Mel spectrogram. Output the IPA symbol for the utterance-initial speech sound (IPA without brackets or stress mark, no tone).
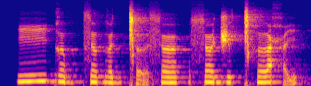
iː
